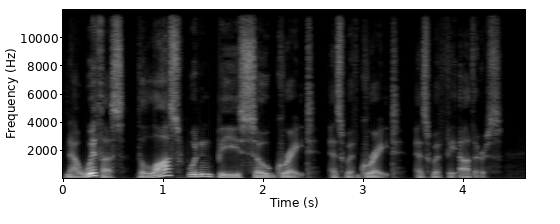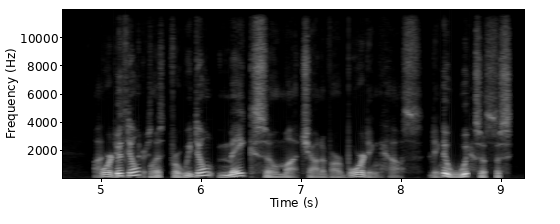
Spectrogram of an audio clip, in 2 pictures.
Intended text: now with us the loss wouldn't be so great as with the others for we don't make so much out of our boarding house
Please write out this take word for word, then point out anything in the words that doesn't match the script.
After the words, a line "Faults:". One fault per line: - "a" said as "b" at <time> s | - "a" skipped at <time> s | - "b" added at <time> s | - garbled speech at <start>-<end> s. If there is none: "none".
now with us the loss wouldn't be so great as with great as with the others [garbled] for we don't make so much out of our boarding house [garbled]
Faults:
- "great as with" added at 2.9 s
- garbled speech at 4.9-5.6 s
- garbled speech at 8.3-9.1 s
